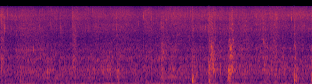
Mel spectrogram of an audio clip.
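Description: Mashed potato frying in desi ghee in a non-stick pan, sizzling steadily, while a wooden spoon stirs sugar through it, with a few scattered knocks and scrapes of the spoon against the pan.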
